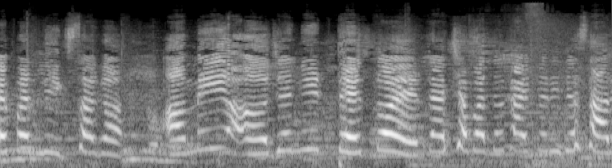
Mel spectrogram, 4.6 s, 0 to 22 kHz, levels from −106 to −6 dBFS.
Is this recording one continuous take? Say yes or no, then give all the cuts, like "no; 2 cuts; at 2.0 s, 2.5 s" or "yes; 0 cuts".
yes; 0 cuts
